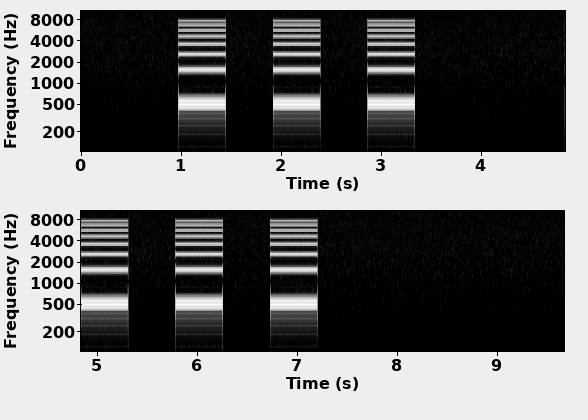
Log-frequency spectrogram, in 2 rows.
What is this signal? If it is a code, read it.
Alarm pattern, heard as an alarm's beeps, played twice, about 520 Hz. Temporal three. Smoke or fire, evacuate.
